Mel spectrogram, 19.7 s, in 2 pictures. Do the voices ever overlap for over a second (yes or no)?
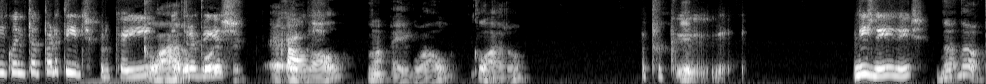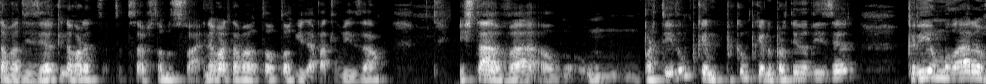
yes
